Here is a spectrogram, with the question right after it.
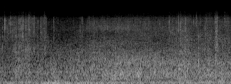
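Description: Sea waves wash continuously at sea, a broad roaring surge with wind buffeting the microphone, loud and steady throughout with no voices.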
